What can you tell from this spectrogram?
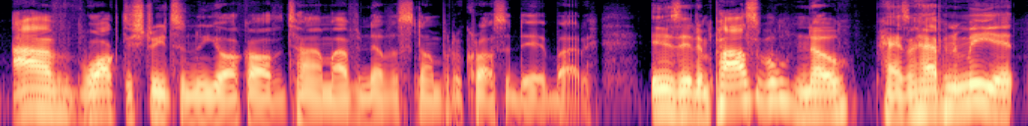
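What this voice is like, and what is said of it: Texan twang. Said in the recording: “Houston, Texas. ... That's where the twang comes from.”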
